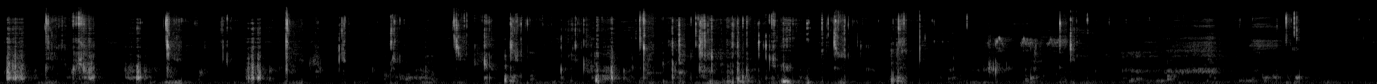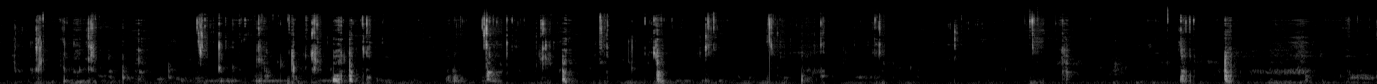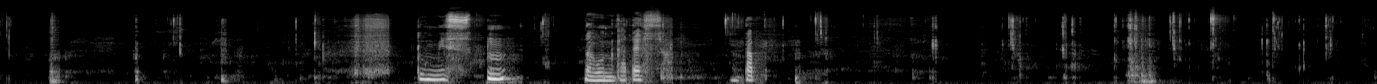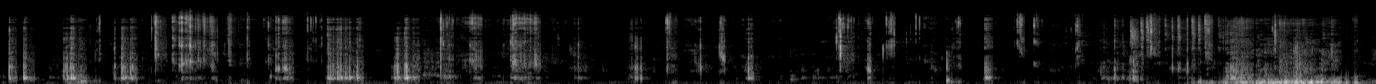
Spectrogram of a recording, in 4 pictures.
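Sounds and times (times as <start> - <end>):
mouth clicks while chewing: 0.0 - 11.4, 13.9 - 24.6, 34.8 - 55.0.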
